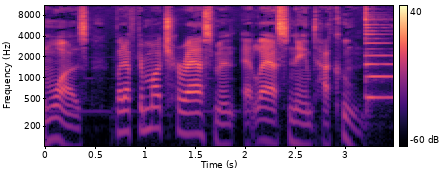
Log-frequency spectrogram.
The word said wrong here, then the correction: Hakuin: I hope I'm saying his name right. – How's it spelled? – H-A-K-U-I-N. – Hakuin.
